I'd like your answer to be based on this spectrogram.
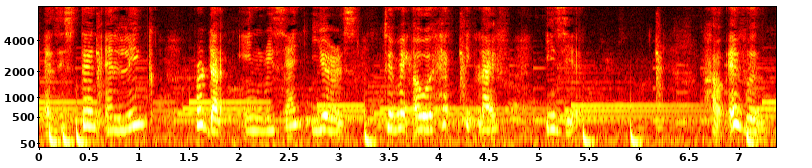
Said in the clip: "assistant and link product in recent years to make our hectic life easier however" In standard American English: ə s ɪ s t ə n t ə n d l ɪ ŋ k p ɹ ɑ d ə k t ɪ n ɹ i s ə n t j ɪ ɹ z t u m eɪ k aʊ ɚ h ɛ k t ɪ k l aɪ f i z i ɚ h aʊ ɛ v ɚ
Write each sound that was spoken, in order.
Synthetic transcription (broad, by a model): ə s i s t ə n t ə n l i ŋ k p ɹ ɑ d ə k t ɪ n ɹ i s ə n t j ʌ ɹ s t u m eɪ k aʊ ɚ h ɛ k t ɪ k l aɪ f i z i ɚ h aʊ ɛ v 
